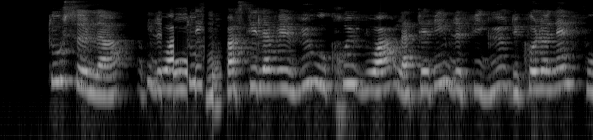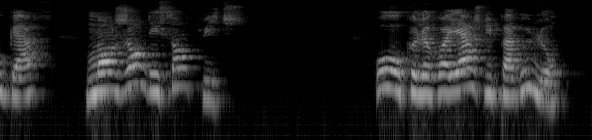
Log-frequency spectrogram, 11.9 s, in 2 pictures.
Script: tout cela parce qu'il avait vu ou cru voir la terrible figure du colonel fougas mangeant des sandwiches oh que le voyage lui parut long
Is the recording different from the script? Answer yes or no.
yes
